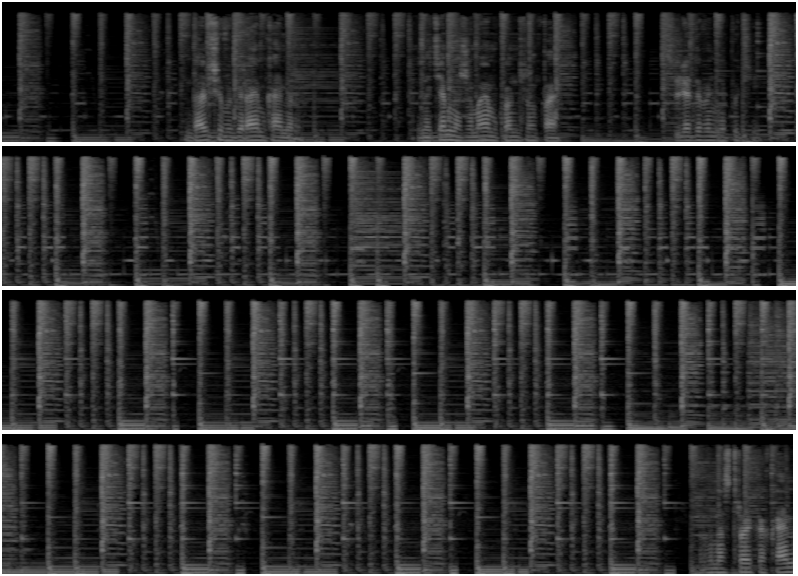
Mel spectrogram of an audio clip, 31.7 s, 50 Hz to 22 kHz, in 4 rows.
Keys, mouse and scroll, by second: 0.2 click, 1.4 click, 1.6 click, 3.3 shift+click, 4.3 ctrl+p, 8.1 click, 10.0 click, 11.1 click, 19.4 middle click, 23.4 click, 24.6 click, 25.9 click, 28.5 click, 30.3 click.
